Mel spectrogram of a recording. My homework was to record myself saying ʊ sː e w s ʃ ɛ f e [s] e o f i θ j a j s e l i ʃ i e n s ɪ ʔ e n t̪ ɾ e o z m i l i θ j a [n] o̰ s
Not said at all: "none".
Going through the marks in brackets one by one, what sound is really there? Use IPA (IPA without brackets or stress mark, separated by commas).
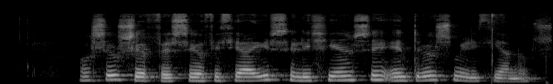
s, n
